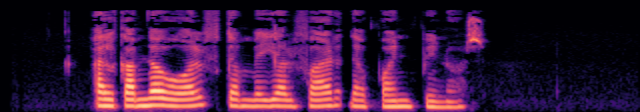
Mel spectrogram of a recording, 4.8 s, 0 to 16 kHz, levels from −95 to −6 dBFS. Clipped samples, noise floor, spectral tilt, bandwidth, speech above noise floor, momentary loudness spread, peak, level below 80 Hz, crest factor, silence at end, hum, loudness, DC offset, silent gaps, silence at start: under 0.1%; -74 dBFS; -6 dB/octave; 11.5 kHz; 54 dB; 11 LU; -2 dBFS; -74 dBFS; 20 dB; 1.2 s; none; -21 LUFS; under 0.1%; none; 0.7 s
